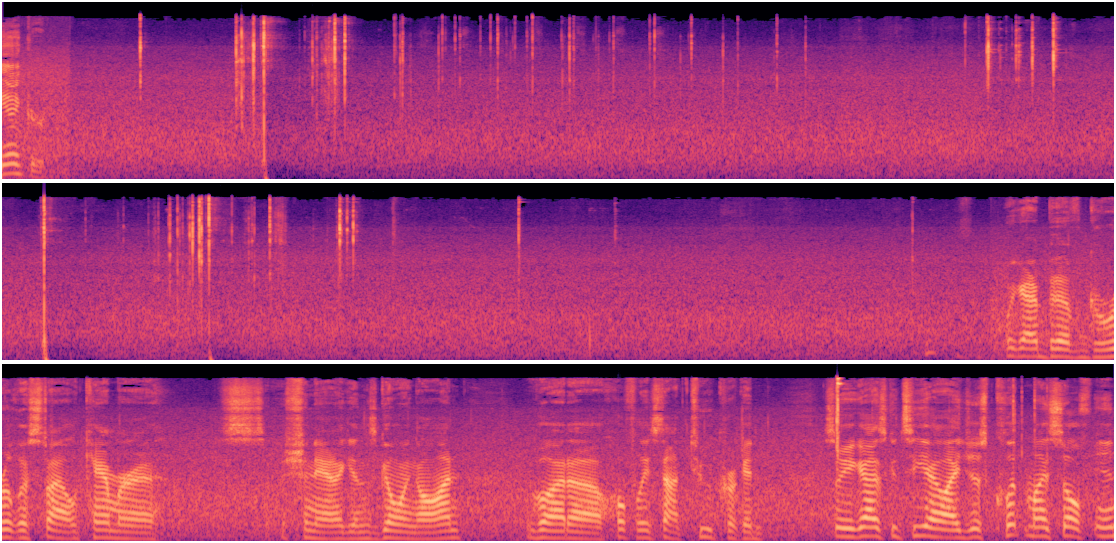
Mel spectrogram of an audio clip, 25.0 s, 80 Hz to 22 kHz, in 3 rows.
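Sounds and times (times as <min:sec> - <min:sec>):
carabiner clicking and clinking: 0:01.7 - 0:06.1, 0:07.2 - 0:08.0, 0:08.6 - 0:11.1
sharp metal clicks: 0:01.8 - 0:06.1, 0:07.2 - 0:08.0, 0:09.5 - 0:11.1.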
